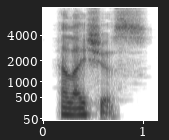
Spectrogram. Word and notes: hellacious: Australian English

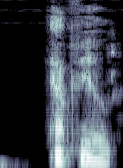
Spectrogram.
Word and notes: outfield: Australian English

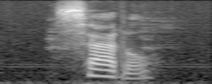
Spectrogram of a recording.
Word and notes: saddle: American English

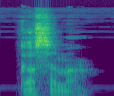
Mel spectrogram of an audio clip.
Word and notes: gossamer: Australian English

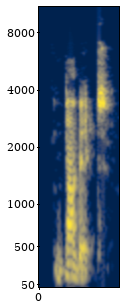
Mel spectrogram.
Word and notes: babbitt: British English

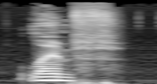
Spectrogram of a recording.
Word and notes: lymph: American English

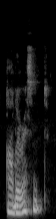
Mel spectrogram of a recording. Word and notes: arborescent: British English

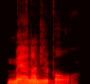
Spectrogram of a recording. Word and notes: manageable: American English

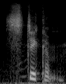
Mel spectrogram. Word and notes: stickum: American English

